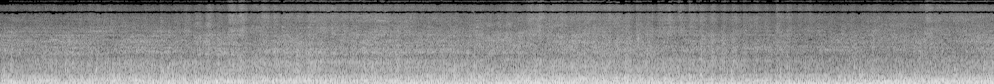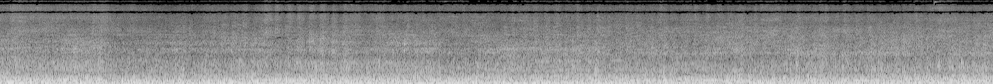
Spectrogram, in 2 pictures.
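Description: Freight cars of a passing train rolling by in a steady rumble, their wheels clattering over the rail. The crossing bells ring through it, the WCH mechanical bell sounding pretty rough.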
